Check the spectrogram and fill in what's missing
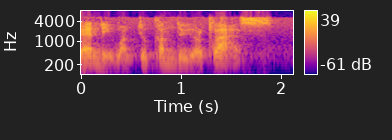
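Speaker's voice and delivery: put-on very heavy, strong West African accent. Retelling what a West African student said at the door: Francis's heavy, strong West African accent. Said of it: "in a very heavy, strong accent".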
